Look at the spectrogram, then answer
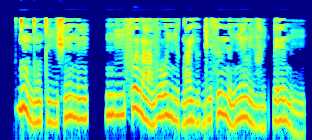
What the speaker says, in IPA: d ũ˦˨ d ũ˨ t iː˨ ʃ ĩ˧ n ĩ˧ | ŋ iː˧ f ə˦ l ã˨ v oː˦ ɲ ɨ˨ d ã˧ j ɨ˨ ɡ i˧ s ɨ˦ n ə˨ ɲ ĩ˦ l i˨ v i˨ k͡p eː˦ m iː˨

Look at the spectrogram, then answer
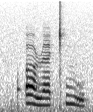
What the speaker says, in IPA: ʔ ɒ ɹ æ ǀʰ u

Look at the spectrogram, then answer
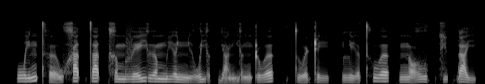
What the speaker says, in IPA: w i˧˥ n t̪ʰ əː˨˩˨ w x a˦˥ t̚ t̪ a˦˥ t̚ x ə˧ m v e˧˥ j ɨ˧ ə̯ m i˧ ə̯ ɲ ɨ˨˩˦ w j ə˨˩ k̚ j a˨˩˨ ŋ j ə˨˩˦ ŋ ʈ u˧˥ ə̯ | t̪ u˨˩˦ ə̯ ʈ i˨˩ | l i˨˩˨ ə̯ t̪ʰ u˧ ə̯ | n ɔ˨˩˨ ɣ u˨˩ k̚ x i˨˩ p̚ ɗ a˨˩ j

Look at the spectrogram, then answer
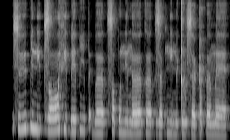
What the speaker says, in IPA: s yː p i mʲ ʉː p z ɔː fʲ œ ɓ e p iː p ɛ̰ b œː k s ɔ p o mʲ ɔ n œː k œː k z œ k mʲ e mʲ œ ʈ u ɭ s œ ʈ ɔ p ɽ œ m ɛ

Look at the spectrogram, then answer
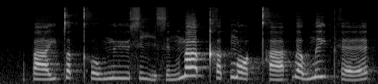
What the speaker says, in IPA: p aː˨˥ j t̪ ɐ˨˥ k̚ t̪ʰ o˨˧ w n̪ yː˨ s iː˨˩ s ɪ˨˥ ŋ m aː˥ p̚ kʰ ɐ˨˥ k̚ n̪ ɔː˨ t̚ t̪ʰ aː˨˥ k̚ l ɐ˨˥ w m e˥ j pʰ ɛː˨˥

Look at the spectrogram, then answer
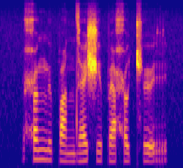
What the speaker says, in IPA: ħ ɵ ŋ ø p ɑ n d æ ʃ e p æ ħ o cʰ ø r

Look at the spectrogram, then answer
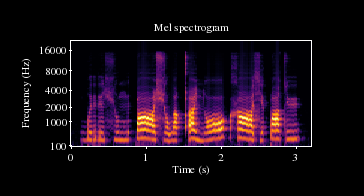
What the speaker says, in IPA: ɡ͡b ɤ rʲ ɤ ç u ŋ ɛ k͡p ɑː ɕ ɔ w ɤ qʼ e ɲ ɔː | x ɑː sʲ ɑ k͡p ɑ t y

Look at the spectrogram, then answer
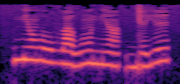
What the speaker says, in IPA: mʲ ɔ̃˥ ð o˧ v a˧˩ w õ˥˧ mʲ ã˧˩ | ɟ e˩˧ j e˥

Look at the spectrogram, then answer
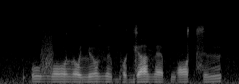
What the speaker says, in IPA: ʔ u v o l o lʲ o ð ɨ b ɤ ɡʲ a ð ɛ p w ɔ t͡s ɨ

